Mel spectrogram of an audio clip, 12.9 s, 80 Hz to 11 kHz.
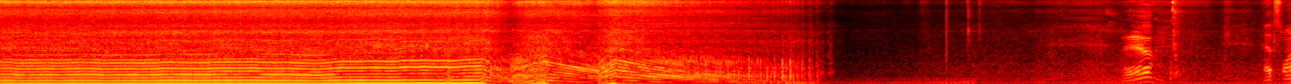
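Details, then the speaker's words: Poulan 3400 Countervibe (Craftsman 3.4) vintage chainsaw before carb fix: steady high revs sag and waver then die, loading up rich; leaning the mixture didn't help; cause was the carburetor diaphragm metering lever set a little too high, overfueling. "the um the lever the diaphragm lever anyways it was a little too high it was getting too much fuel"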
